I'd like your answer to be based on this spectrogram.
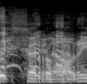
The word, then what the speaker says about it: ferrocarril: I don't do the with the R. – Ferrocarril. – You know. Yeah, there you ferrocarril.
